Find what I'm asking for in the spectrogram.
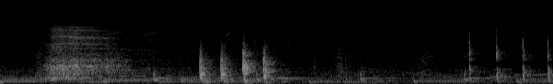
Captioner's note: Mark sighing; knocking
